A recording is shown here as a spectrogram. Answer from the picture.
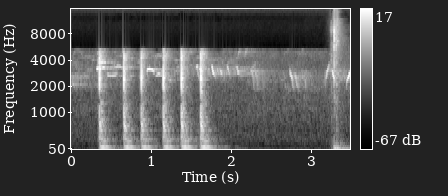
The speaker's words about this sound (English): After getting the dishes done, I got in my van and made the drive to the cabin. Pulling into the driveway, I got out, walked to the door, and knocked.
